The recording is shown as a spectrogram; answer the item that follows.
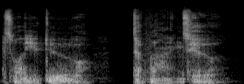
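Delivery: very deep, low, rumbling bass voice. Performing a line in a put-on voice for the others; very deep bass voice. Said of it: "The bass of your voice is like rattling my eardrums".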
